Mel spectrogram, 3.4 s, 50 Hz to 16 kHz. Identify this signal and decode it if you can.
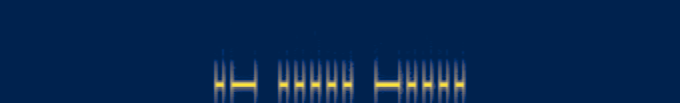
Morse code, heard as a keyed tone, about 30 wpm, 700 Hz. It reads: A56
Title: Common Cut Numbers - 3-Digit 30wpm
